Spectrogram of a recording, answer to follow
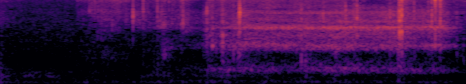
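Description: Faint crinkling and tearing of a foil trading-card pack wrapper being pulled open by hand, starting about half a second in.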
